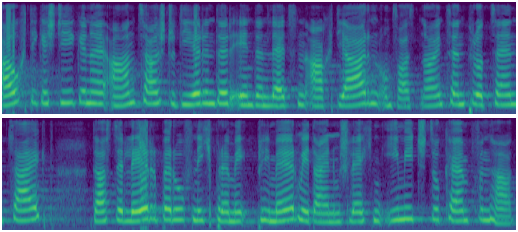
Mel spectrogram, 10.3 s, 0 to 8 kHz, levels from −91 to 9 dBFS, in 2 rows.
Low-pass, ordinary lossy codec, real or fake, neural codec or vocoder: 7.2 kHz; none; real; none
